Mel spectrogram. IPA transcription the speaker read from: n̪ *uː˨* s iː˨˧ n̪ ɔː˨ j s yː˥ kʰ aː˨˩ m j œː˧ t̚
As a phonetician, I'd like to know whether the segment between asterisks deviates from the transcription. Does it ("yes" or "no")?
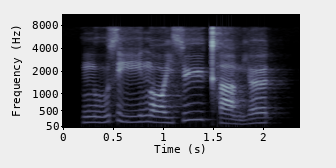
yes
